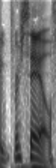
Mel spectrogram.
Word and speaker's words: Versailles: No, it's spelled like Versailles, but they say it in Kentucky, Versailles.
